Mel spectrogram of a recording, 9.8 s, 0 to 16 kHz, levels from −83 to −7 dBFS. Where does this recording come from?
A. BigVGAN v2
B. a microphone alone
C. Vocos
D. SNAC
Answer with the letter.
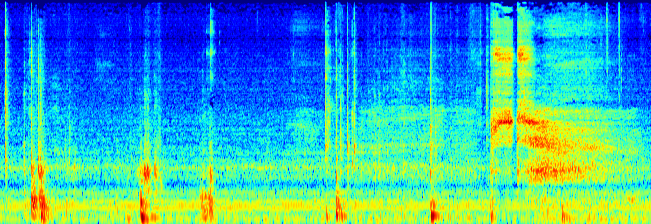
C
